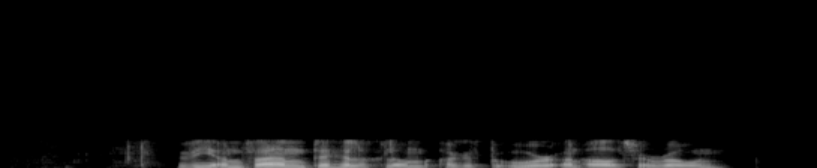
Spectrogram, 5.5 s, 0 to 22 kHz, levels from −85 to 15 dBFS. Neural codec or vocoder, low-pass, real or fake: none; 3.6 kHz; real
